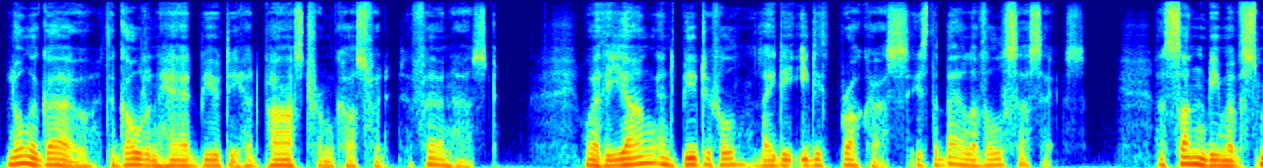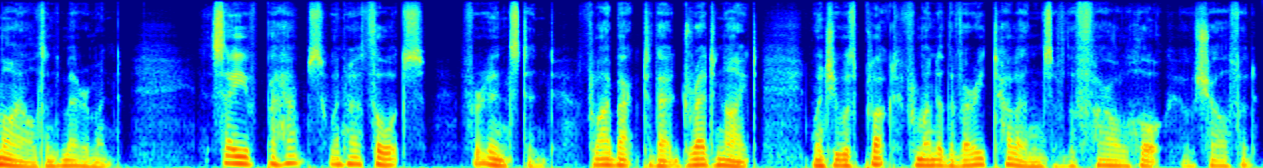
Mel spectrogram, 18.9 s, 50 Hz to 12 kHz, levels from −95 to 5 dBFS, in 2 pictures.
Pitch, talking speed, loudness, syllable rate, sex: 105 Hz, 195 wpm, -18 LUFS, 5.4 syllables/s, male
